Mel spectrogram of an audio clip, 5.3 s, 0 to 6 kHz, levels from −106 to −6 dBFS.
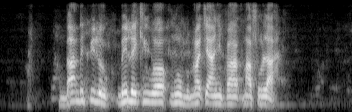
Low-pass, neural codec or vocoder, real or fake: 5.4 kHz; codec, 24 kHz, 3 kbps, HILCodec; fake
